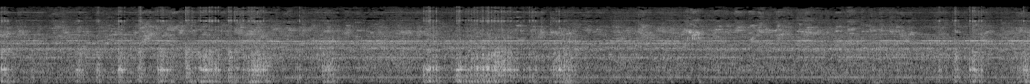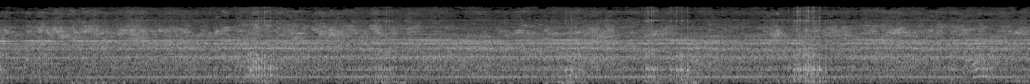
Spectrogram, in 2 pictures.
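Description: Electric hand mixer running steadily, its beaters whipping dalgona coffee mixture that is not yet stiff, with occasional knocks.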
